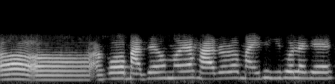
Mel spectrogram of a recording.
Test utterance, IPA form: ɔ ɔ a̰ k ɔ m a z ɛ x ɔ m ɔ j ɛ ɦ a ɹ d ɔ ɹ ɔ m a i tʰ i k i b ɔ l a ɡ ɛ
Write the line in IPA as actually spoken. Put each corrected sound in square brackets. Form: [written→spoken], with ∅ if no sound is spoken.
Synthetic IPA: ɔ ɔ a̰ k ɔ m a z ɛ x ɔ m ɔ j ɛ ɦ a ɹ d ɔ ɹ ɔ m a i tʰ [i→a] k i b ɔ l a ɡ ɛ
